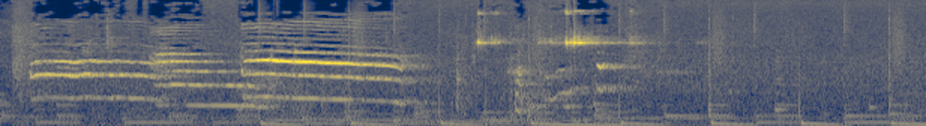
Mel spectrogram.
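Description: Domestic cat meowing in long, drawn-out calls: three in quick succession, then a fainter one about four seconds in, over background music with a repeating bass line.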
